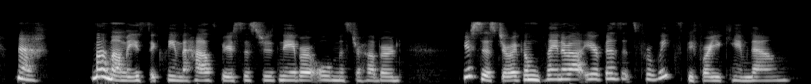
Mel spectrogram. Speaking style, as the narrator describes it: Joni laughed and said

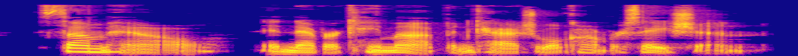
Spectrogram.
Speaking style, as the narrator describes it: he says dryly

